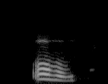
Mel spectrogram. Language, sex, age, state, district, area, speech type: Santali, female, 18-30, West Bengal, Purulia, rural, conversation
